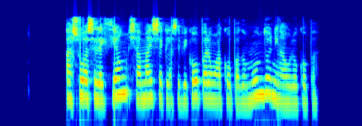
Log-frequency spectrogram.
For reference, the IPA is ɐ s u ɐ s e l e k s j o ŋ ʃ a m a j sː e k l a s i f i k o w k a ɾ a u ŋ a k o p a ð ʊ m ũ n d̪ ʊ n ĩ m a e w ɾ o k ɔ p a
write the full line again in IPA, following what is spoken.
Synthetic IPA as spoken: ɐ s u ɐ s e l e k θ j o ŋ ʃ a m a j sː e k l a s i f i k o w p a ɾ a u ŋ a k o p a ð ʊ m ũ n d̪ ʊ n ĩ ŋ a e w ɾ o k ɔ p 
